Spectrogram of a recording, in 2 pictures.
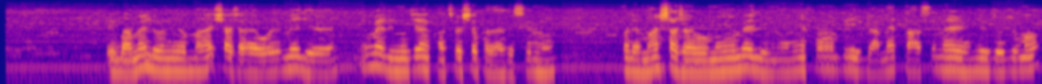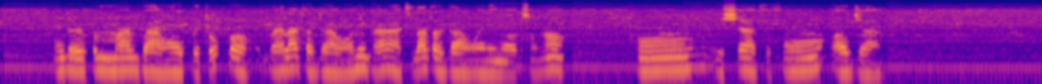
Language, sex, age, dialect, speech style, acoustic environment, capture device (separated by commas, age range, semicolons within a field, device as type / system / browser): Yoruba, male, 25-34, Nigeria - Nigerian Standard, focused, nature, mobile / Linux / Chrome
